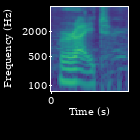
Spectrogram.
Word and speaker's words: write: নাও rules number 2, ডাব্লিউ এর পরে এইচ অথবা আর থাকলে ডাব্লিউ উচ্চারণ হয় না। আমরা উদাহরণ দেখে নেই। রাইট, রাইট মানে লেখা, এখানে আপনি দেখেন WRITE, এখানে উচ্চারণ কিন্তু হবে রাইট।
